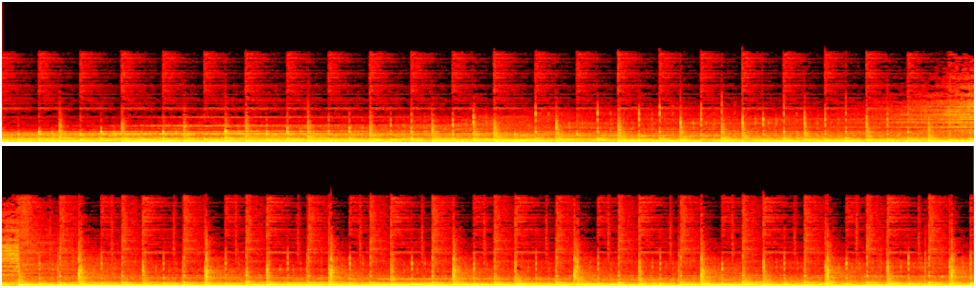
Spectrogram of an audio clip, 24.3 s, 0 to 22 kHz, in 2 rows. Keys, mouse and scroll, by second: 1.6 click, 6.8 ctrl+z, 7.6 click, 15.7 click, 21.0 right click, 21.6 click, 22.6-24.3 alt+shift+drag.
